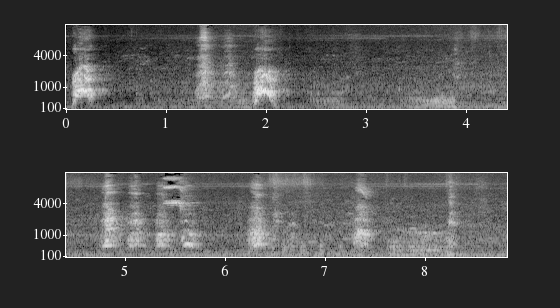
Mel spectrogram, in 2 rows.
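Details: A pet cockatoo imitates the barking of a family dog at home on January 30, 2013. It gives about nine hoarse, dog-like barks, single or in quick pairs, spaced irregularly over nine seconds against a faint steady hum.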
